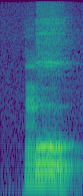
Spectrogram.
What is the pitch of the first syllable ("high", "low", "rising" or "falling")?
falling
